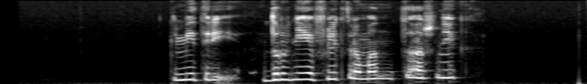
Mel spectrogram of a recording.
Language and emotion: Russian, sad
